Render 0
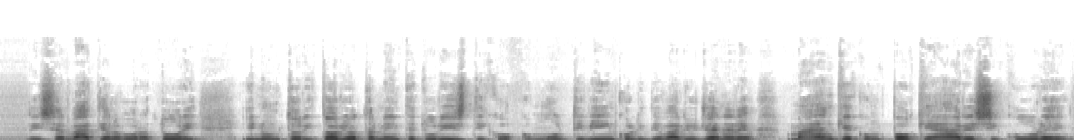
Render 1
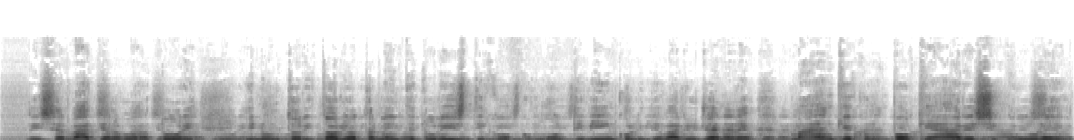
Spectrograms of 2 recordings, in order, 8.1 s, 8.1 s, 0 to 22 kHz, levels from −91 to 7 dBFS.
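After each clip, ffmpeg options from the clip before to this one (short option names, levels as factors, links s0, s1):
-filter_complex "[0:a]agate=range=0.0224:threshold=0.00355:ratio=3:detection=peak,asplit=7[s0][s1][s2][s3][s4][s5][s6];[s1]adelay=414,afreqshift=-44,volume=0.2[s7];[s2]adelay=828,afreqshift=-88,volume=0.116[s8];[s3]adelay=1242,afreqshift=-132,volume=0.0668[s9];[s4]adelay=1656,afreqshift=-176,volume=0.0389[s10];[s5]adelay=2070,afreqshift=-220,volume=0.0226[s11];[s6]adelay=2484,afreqshift=-264,volume=0.013[s12];[s0][s7][s8][s9][s10][s11][s12]amix=inputs=7:normalize=0,volume=1.88"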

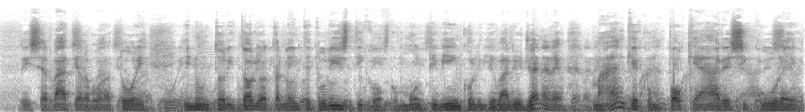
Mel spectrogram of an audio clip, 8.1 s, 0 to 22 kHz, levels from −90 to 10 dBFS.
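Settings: -af "asubboost=boost=10.5:cutoff=230"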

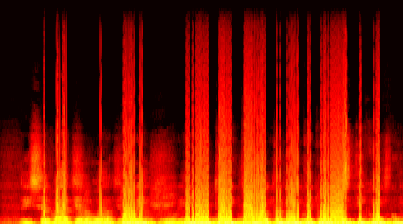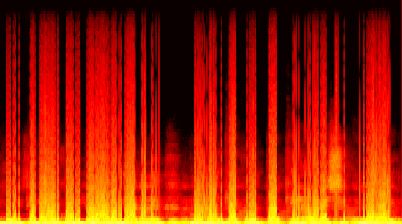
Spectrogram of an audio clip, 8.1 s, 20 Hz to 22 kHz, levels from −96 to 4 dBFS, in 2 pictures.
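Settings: -af "flanger=delay=22.5:depth=4.1:speed=0.43,aeval=exprs='(mod(4.47*val(0)+1,2)-1)/4.47':c=same,aemphasis=mode=reproduction:type=bsi,volume=0.891"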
